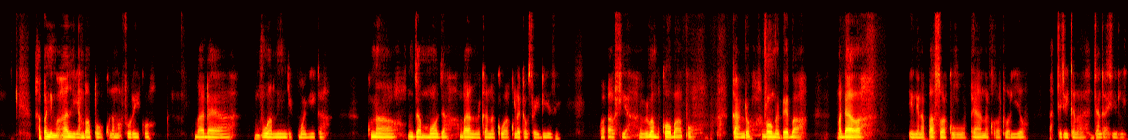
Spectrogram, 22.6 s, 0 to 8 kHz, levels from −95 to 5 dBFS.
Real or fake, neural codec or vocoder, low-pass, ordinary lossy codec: fake; autoencoder, 48 kHz, 32 numbers a frame, DAC-VAE, trained on Japanese speech; 7.2 kHz; MP3, 64 kbps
